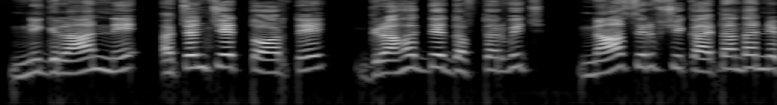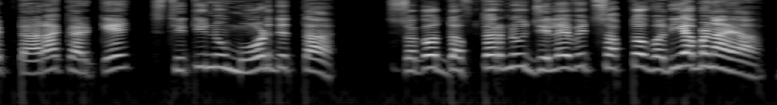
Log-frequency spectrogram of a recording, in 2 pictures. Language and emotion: Punjabi, surprised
